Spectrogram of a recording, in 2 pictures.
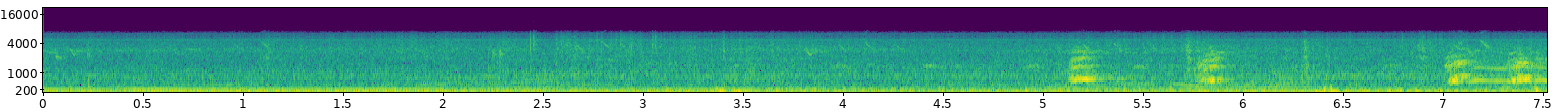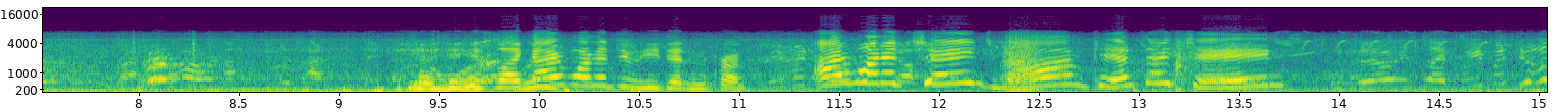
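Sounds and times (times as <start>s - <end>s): steady low hum: 0.0s - 15.0s
dog barking: 5.0s - 6.1s, 7.0s - 8.4s.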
